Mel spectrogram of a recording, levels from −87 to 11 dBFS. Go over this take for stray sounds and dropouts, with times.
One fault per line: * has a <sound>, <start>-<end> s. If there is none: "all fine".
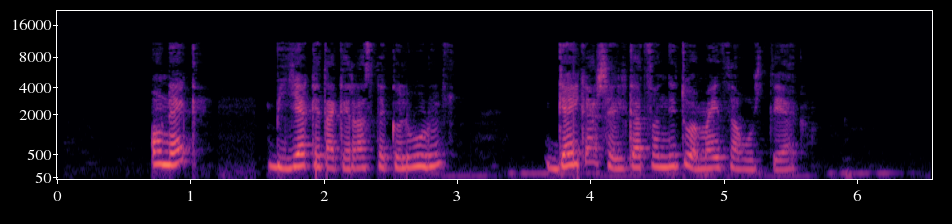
all fine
